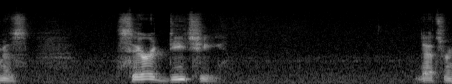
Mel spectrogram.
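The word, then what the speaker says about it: Dietschy: her name is Sarah dici that's her name right there Sarah dici and she says on the beginning of her vlog it says rhymes with peachy easy to remember and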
